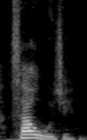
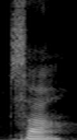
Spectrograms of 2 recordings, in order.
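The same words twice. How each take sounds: First: Said in the usual way. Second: "Sa-u-de" said slowly, syllable by syllable, softer; split into syllables. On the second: Shown as a demonstration. Teacher separating the syllables of "Sa-u-de" for students. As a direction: pull "Sa-u-de" apart into its three syllables.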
